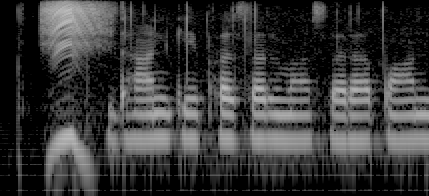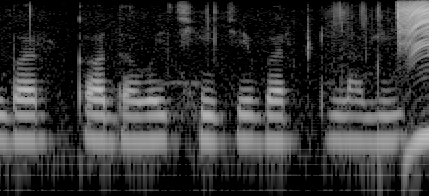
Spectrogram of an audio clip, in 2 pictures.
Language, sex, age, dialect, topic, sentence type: Chhattisgarhi, female, 31-35, Eastern, agriculture, question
